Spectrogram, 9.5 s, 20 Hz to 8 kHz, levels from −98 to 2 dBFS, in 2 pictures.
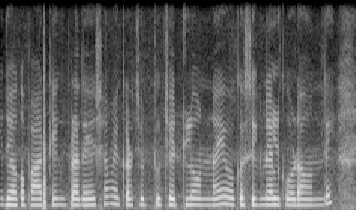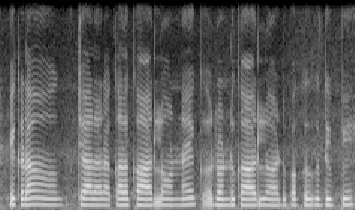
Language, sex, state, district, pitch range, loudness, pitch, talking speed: Telugu, female, Andhra Pradesh, Visakhapatnam, 235-245 Hz, -15 LUFS, 240 Hz, 160 wpm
